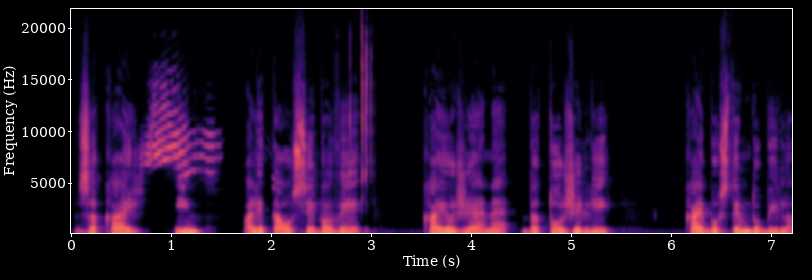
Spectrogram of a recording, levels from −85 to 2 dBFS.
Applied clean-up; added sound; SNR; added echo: neural mask model Resemble Enhance denoiser.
